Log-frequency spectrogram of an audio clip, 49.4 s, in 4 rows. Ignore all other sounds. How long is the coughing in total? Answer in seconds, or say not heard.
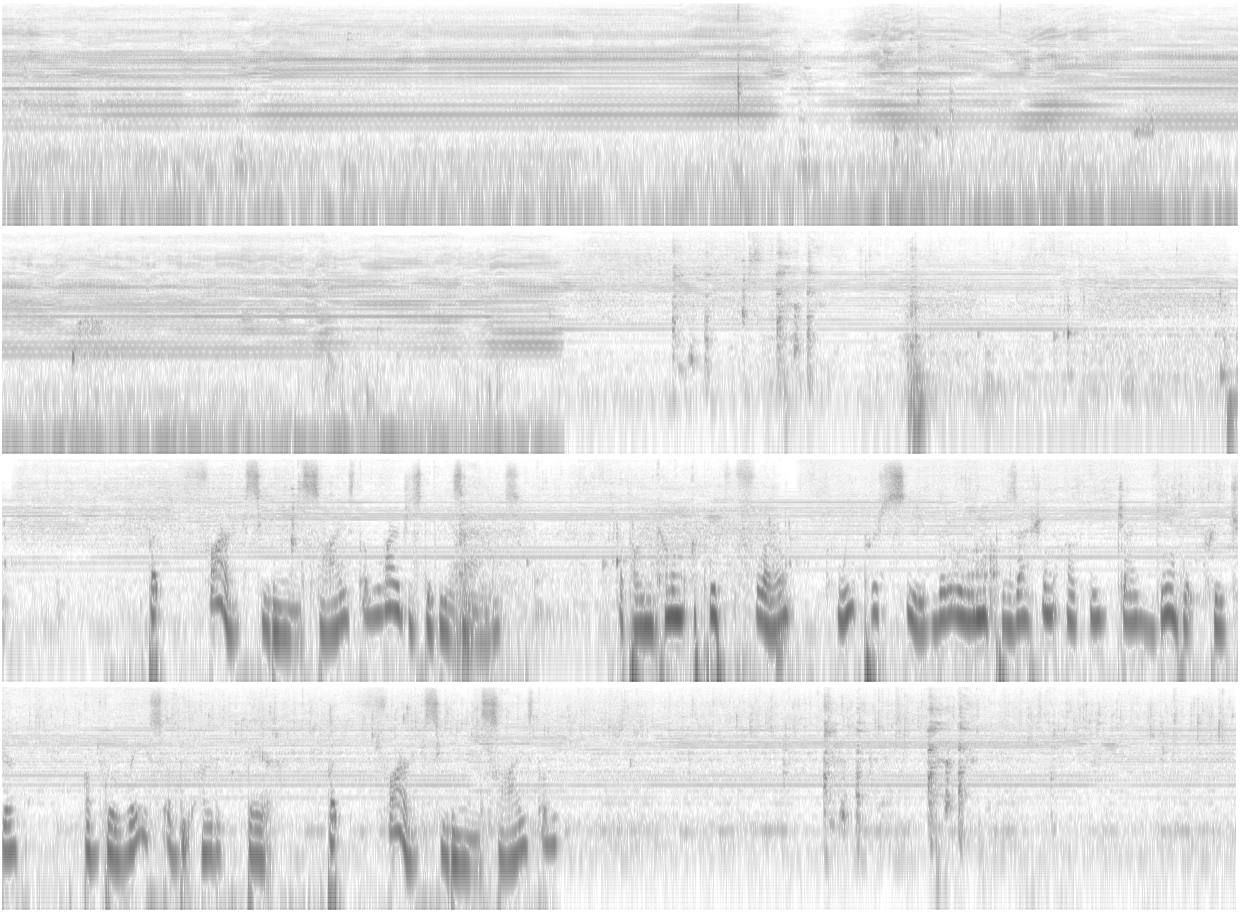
5 s.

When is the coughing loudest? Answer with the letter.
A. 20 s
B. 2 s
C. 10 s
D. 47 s
D.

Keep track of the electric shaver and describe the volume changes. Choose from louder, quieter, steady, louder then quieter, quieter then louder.
quieter.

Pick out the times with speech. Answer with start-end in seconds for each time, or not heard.
26.0-30.0, 30.8-42.6.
